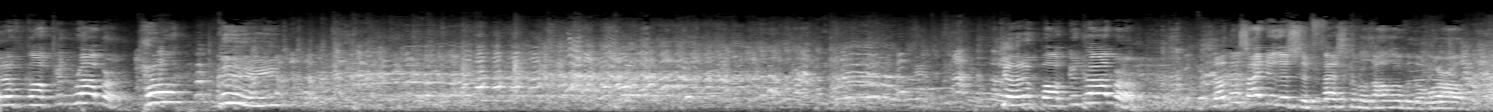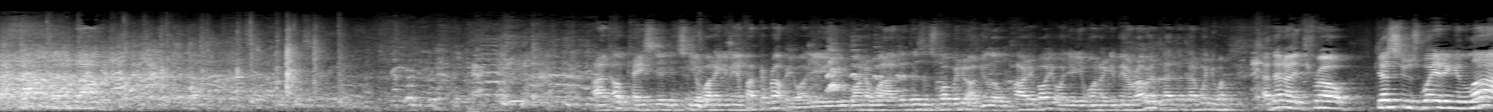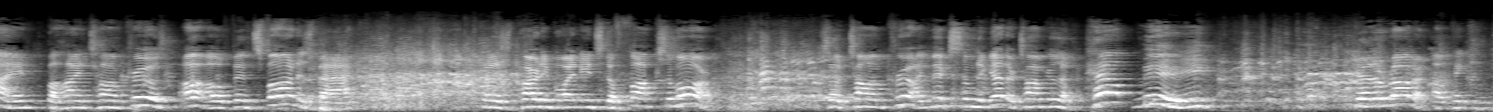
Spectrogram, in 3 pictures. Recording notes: LIVE stand up comedy.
